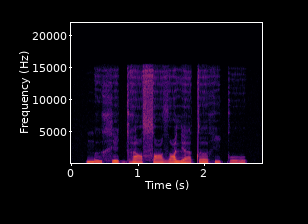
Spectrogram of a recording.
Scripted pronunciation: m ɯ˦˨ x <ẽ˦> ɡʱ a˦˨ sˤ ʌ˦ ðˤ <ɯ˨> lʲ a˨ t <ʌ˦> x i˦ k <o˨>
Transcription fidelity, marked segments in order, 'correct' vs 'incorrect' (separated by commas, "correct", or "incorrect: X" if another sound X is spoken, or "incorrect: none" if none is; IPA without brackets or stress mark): incorrect: e˦, incorrect: ɯ˦, correct, correct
